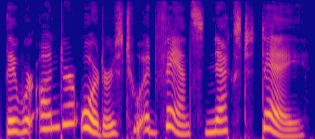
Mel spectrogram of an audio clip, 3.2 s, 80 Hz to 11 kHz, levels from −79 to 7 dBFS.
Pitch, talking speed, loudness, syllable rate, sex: 265 Hz, 150 wpm, -17 LUFS, 4.6 syllables/s, female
